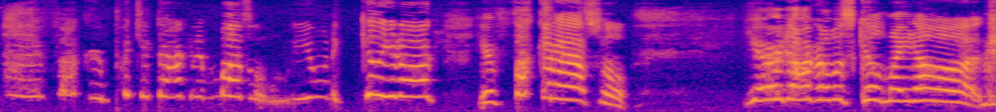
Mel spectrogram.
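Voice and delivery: screaming high and loud at the neighbor; reliving the blowup, yell it high and hard; furious yelling. Retold or imitated. Retelling yelling at the dog owner, a high furious scream. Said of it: "I'm like".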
